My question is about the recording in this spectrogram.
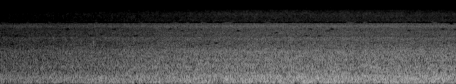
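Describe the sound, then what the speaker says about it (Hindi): Floodwater pouring toward the Banas river near Sawai Madhopur rushes in a broad, roaring wash, a steady dense noise that swells slightly and stays loud and continuous, with no voices. "बनास नदी में जा रहा है, ये पूरा पानी बनास नदी में बह रहा है।"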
